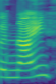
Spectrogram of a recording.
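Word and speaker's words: knife: बिल्कुल वैसे ही जैसे नाइफ में हम इसे क नाइफ नहीं बोलते सिर्फ नाइफ बोलते हैं के कैसा है के म्यूटेशन है साइलेंट है तो ऐसे वर्ड जिसमें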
